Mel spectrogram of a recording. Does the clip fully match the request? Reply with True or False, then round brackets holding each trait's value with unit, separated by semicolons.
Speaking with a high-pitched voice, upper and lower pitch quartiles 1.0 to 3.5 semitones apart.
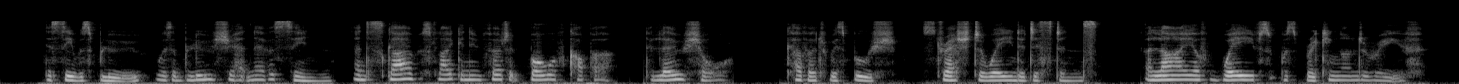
True (200 Hz; 2.8 semitones)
